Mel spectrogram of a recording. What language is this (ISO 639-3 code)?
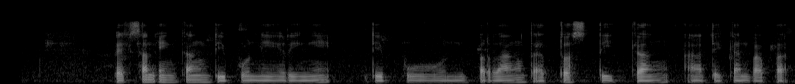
jav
